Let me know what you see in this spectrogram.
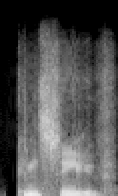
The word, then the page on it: conceive: American English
